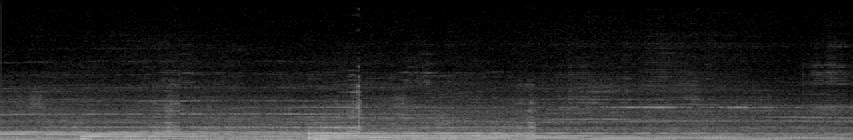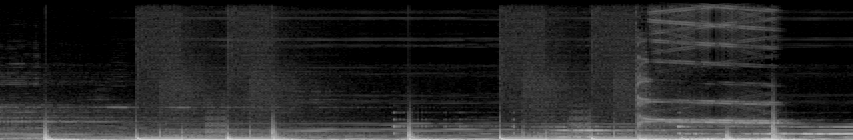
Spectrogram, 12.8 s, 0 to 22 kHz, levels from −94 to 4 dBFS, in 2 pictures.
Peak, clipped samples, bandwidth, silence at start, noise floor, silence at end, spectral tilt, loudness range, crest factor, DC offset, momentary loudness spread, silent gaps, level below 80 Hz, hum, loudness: -2 dBFS; under 0.1%; 6.8 kHz; 0 s; -41 dBFS; 0 s; -8.5 dB/octave; 13 LU; 18 dB; under 0.1%; 19 LU; none; -24 dBFS; none; -22 LUFS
